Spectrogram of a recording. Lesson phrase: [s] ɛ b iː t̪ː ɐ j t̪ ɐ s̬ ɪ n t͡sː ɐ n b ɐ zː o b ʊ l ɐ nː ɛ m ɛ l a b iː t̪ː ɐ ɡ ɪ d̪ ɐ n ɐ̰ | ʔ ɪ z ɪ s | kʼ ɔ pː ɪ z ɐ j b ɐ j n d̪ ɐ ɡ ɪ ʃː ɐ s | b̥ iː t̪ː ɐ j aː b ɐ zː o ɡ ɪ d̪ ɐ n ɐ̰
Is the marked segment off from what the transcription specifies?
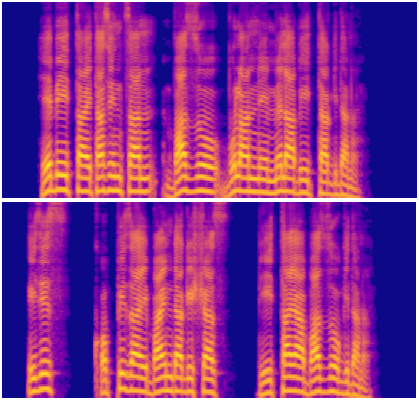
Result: yes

